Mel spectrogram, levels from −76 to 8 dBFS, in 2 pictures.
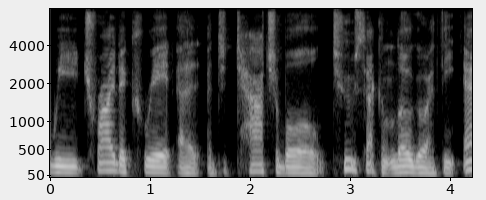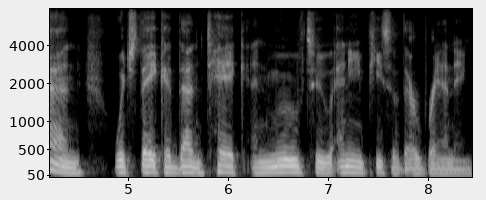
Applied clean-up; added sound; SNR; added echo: none; none; none; none.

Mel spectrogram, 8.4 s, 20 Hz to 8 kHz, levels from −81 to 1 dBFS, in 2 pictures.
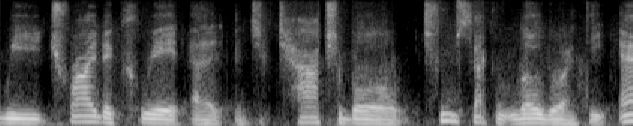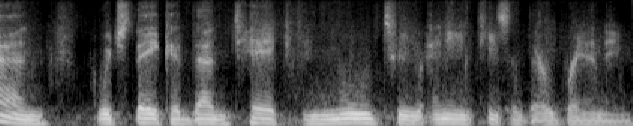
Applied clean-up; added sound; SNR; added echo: neural separator model SepFormer DNS4.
